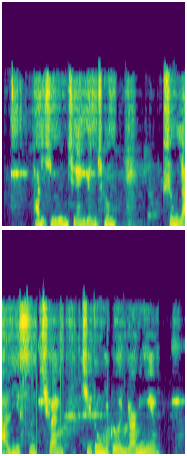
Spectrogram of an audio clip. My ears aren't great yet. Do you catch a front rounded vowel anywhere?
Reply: yes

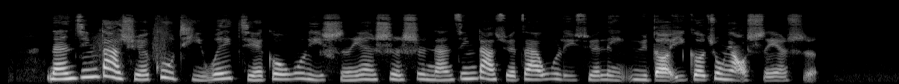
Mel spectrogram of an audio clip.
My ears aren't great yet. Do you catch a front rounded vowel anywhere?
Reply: yes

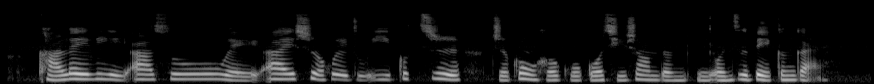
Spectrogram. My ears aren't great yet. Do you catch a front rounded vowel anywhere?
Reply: no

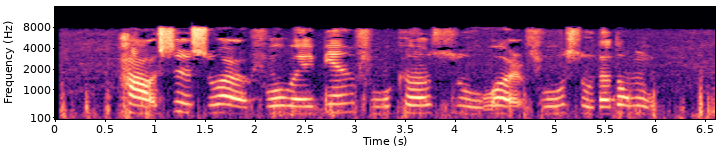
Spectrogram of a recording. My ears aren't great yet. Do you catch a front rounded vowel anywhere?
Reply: no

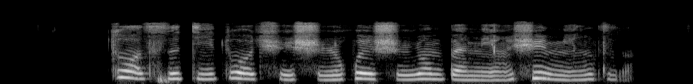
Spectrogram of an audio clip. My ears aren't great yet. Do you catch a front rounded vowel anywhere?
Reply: yes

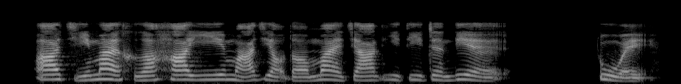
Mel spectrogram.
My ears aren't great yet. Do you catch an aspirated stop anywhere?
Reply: no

